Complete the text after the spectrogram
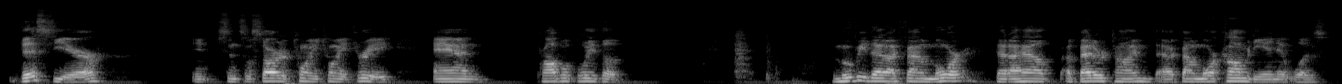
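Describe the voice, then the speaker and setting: A man's voice: mid-range voice, a little mellow. Chatty man reviewing movies, rambling. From Canada. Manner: rambling, self-correcting, chatty with frequent restarts. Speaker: podcast co-host reviewing movies and TV. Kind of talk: casual review chat.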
